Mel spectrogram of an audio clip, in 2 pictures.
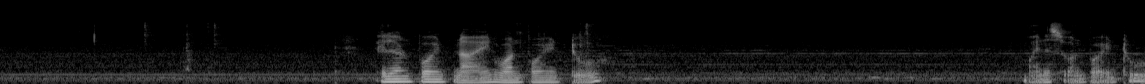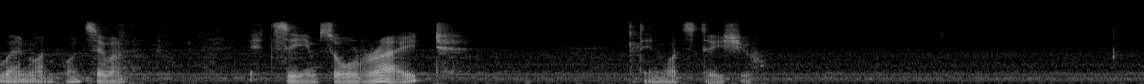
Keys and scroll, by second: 1.8 space, 17.9 Tab.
